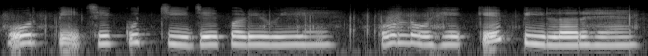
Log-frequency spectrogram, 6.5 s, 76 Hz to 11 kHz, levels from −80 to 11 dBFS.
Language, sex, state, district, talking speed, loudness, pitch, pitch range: Hindi, female, Uttar Pradesh, Saharanpur, 110 wpm, -14 LUFS, 220 Hz, 215-235 Hz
